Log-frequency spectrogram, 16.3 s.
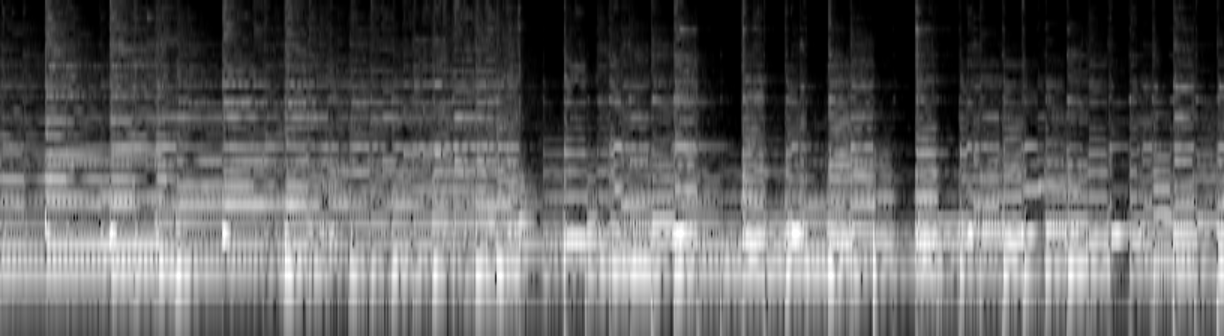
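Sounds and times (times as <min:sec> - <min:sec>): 
guitar strumming: 0:00.0 - 0:16.3.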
